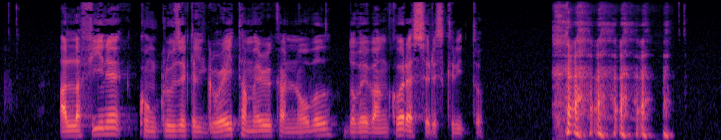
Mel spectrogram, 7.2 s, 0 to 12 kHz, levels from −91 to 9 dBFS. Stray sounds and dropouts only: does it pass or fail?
fail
